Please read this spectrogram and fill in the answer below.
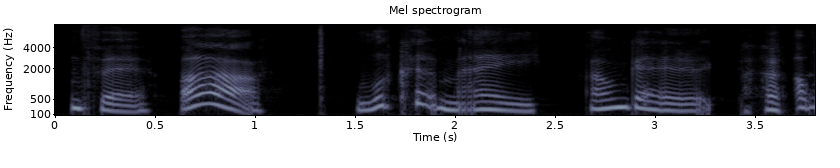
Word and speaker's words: Pamfir: And moving on now to our next review, and you're going to have to help me with the pronunciation here. So is this Pamfir? Yeah, Pamfir. Pamfir.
